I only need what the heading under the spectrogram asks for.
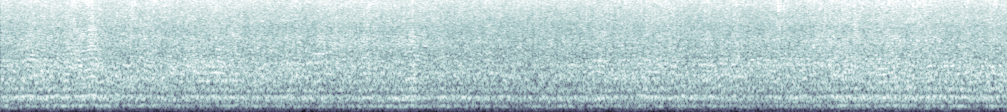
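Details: Bees in a constant buzzing chorus, a full droning hum with faintly pulsing texture and no breaks.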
